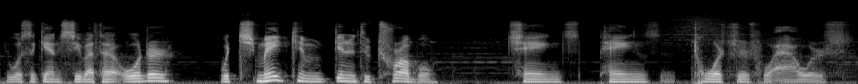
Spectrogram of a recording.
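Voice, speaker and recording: A man's voice: mid-range voice, steady tone, slow. A man narrating an informal scripted story retrospective in loose, non-standard grammar, recorded on an inexpensive microphone. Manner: non-standard grammar with dropped verb endings. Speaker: video narrator. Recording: dull lo-fi cheap mic, music behind. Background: music.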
